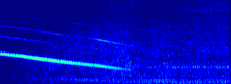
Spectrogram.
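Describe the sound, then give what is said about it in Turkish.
An ambulance siren in Istanbul sounds a single long, descending wail, loud, then trails off into a fainter hum of traffic noise. No one speaks. “İstanbul'da ambulans numarası kaç oluyor acaba?”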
